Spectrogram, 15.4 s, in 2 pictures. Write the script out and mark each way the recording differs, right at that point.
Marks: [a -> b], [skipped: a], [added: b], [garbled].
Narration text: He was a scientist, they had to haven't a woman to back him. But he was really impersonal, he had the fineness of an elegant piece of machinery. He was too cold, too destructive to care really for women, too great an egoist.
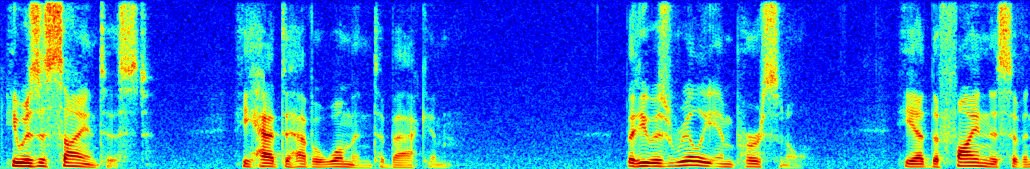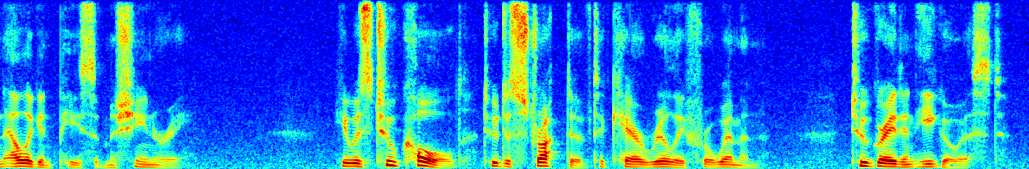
He was a scientist, [they -> he] had to [haven't -> have] a woman to back him. But he was really impersonal, he had the fineness of an elegant piece of machinery. He was too cold, too destructive to care really for women, too great an egoist.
